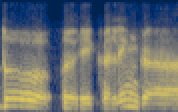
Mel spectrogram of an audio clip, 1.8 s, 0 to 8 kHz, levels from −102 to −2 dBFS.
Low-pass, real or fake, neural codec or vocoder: 7.2 kHz; fake; codec, 24 kHz, 6 kbps, HILCodec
